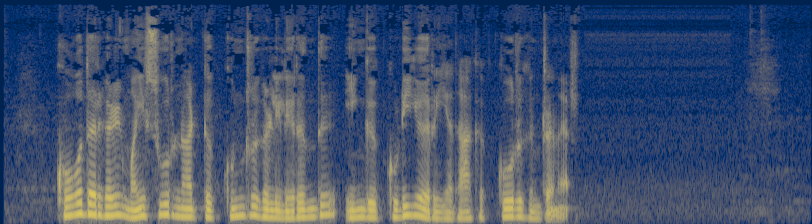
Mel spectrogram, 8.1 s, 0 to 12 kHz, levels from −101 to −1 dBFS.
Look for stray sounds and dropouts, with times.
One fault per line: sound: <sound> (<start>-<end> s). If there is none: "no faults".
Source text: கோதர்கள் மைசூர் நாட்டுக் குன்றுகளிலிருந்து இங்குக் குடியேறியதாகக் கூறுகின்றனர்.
no faults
